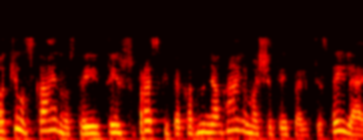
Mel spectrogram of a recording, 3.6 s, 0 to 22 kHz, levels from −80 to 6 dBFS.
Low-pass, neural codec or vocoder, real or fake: 7.2 kHz; none; real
